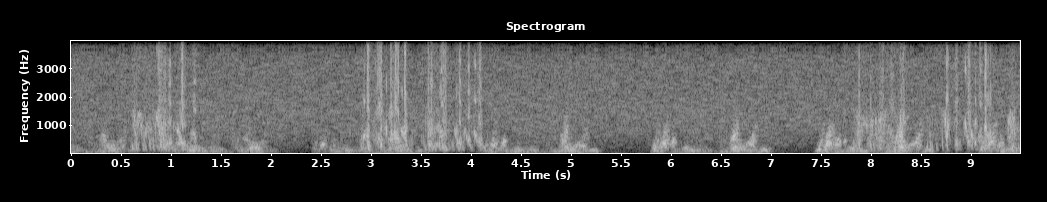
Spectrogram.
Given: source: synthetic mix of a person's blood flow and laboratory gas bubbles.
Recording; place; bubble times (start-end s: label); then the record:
Doppler ultrasound of blood flow; precordium
0.58-1.30 s: bubbles
2.88-3.42 s: bubbles
3.48-4.16 s: bubbles
7.72-8.41 s: bubbles
8.54-9.24 s: bubbles
9.34-9.50 s: bubbles
From the record:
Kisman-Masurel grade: 332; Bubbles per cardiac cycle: rolling drumbeat, 9 or more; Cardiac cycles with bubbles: 50 to 99%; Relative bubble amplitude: moderate (0.250 to 0.450); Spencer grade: 3 (all of the cardiac periods contain showers or single bubble signals, but not dominating or overriding the cardiac motion signals); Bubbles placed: anywhere in the cardiac cycle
